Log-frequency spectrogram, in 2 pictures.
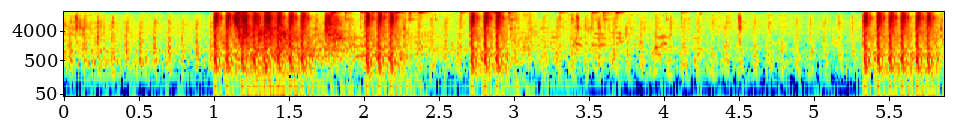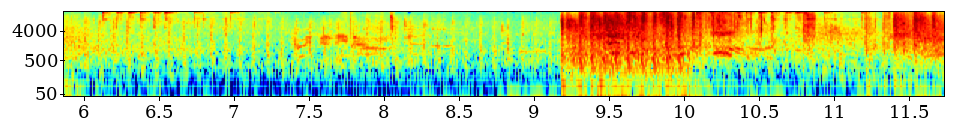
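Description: Bursts of rifle fire crack loudly.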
